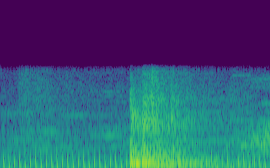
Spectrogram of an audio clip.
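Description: One loud thud of a football impact about a second in, ringing on briefly in the large indoor hall.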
